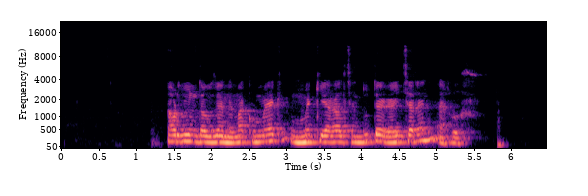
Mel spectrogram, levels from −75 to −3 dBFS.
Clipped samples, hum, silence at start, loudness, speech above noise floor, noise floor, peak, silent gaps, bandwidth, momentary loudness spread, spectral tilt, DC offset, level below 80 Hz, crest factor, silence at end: under 0.1%; none; 1.4 s; -21 LUFS; 50 dB; -70 dBFS; -8 dBFS; none; 10.5 kHz; 19 LU; -8.5 dB/octave; under 0.1%; -56 dBFS; 14 dB; 0.55 s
